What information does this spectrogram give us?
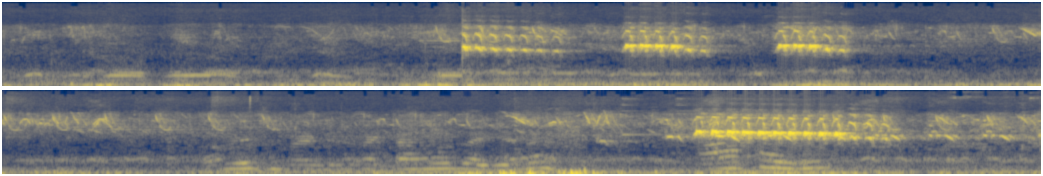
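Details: A kingfisher by the river in Ranthambore National Park, Rajasthan, after eating a big fish, gives shrill high-pitched calls in three quick bursts, then a longer piercing whistle, over a low murmur of voices and noise.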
